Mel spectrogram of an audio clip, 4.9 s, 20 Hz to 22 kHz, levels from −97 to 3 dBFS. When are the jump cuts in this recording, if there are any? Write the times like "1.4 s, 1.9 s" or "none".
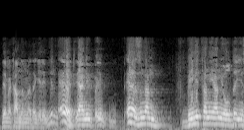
1.1 s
